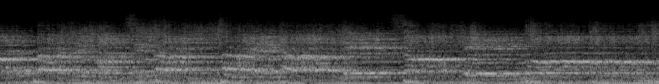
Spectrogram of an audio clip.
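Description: Choral music: a choir singing held chords that move from note to note without a break.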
